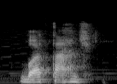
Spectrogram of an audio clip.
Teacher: So the D is a full-on J in this accent.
